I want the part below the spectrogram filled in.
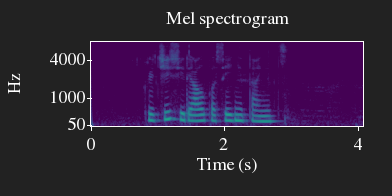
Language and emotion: Russian, neutral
